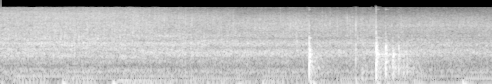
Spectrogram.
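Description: Fresh coriander, parsley and spices drop into a pan of frying tomato sauce, a steady oily sizzle with two sharper bursts of crackle as the herbs hit, close and alone.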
